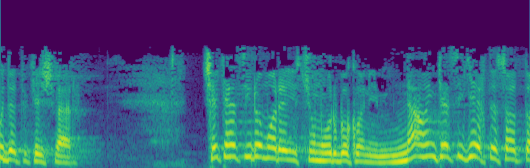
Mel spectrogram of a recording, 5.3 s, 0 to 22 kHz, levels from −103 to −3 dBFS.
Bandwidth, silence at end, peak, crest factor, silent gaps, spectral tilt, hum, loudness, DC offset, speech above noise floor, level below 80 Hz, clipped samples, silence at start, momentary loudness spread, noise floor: 7.2 kHz; 0 s; -2 dBFS; 12 dB; none; -6 dB/octave; none; -14 LUFS; under 0.1%; 37 dB; -54 dBFS; under 0.1%; 0 s; 5 LU; -50 dBFS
